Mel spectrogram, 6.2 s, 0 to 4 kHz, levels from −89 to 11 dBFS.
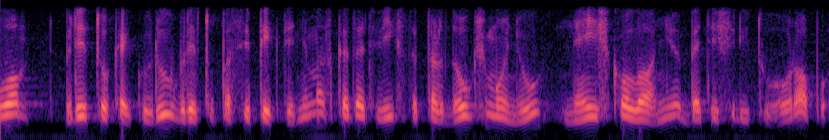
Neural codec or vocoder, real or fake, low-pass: none; real; 3.6 kHz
